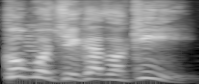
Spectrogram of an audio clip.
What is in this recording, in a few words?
how did, spanish soldier; XBOX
